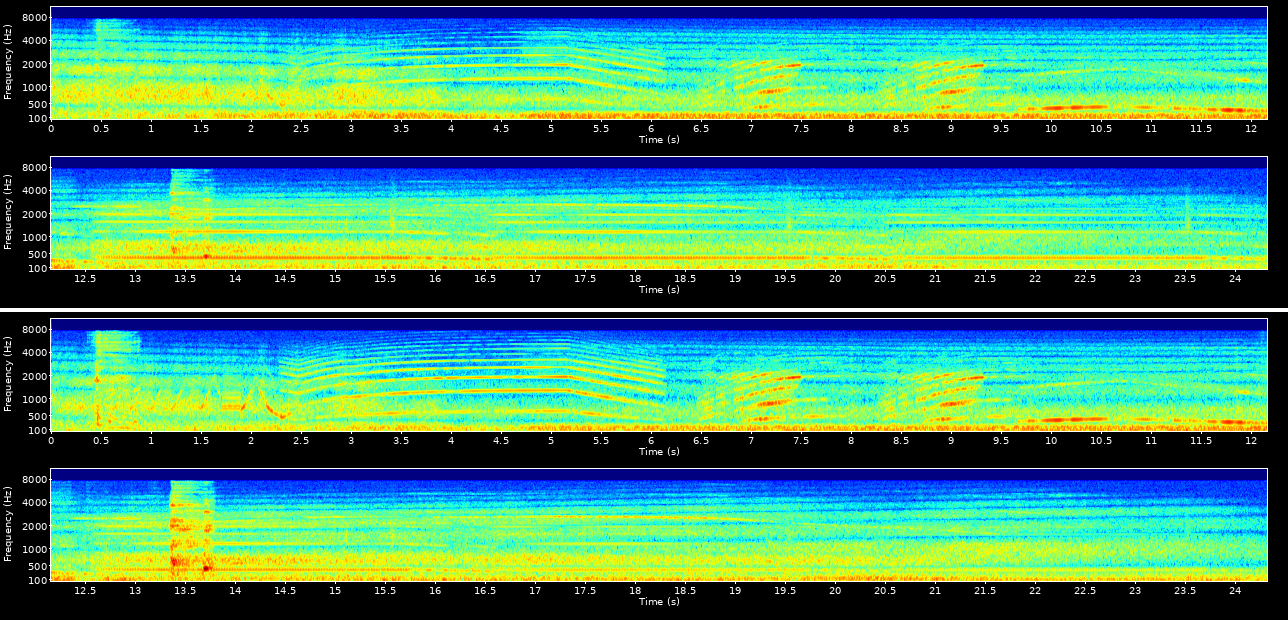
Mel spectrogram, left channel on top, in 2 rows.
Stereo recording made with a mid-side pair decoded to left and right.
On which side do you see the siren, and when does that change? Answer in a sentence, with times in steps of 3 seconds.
You can hear the siren on the right from 0 s, in the centre from 9 s and on the left from 12 s.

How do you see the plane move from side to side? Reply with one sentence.
In this clip you hear the plane travel towards the right.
